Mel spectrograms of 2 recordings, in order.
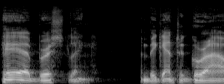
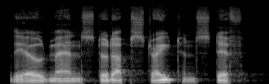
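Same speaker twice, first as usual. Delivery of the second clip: ordinary delivery, nothing marked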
